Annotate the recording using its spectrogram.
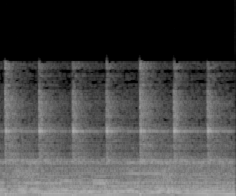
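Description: Live band music: electric guitar and synthesizer holding sustained notes over a steady electronic beat, with a short hi-hat-like tick about three times a second.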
